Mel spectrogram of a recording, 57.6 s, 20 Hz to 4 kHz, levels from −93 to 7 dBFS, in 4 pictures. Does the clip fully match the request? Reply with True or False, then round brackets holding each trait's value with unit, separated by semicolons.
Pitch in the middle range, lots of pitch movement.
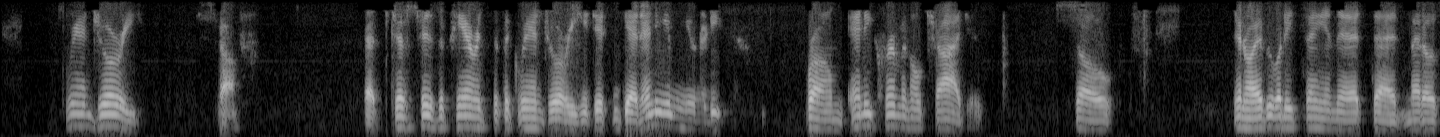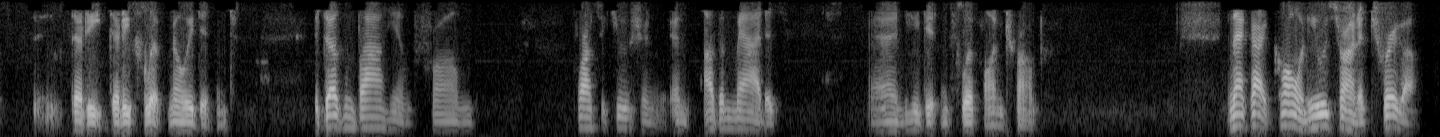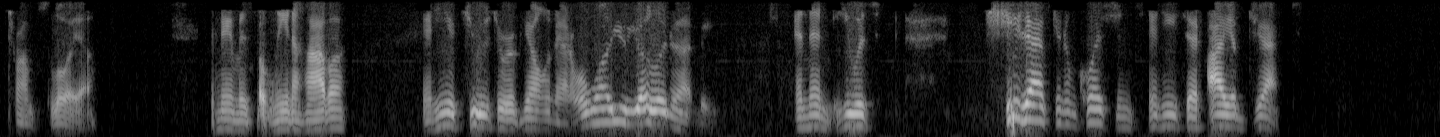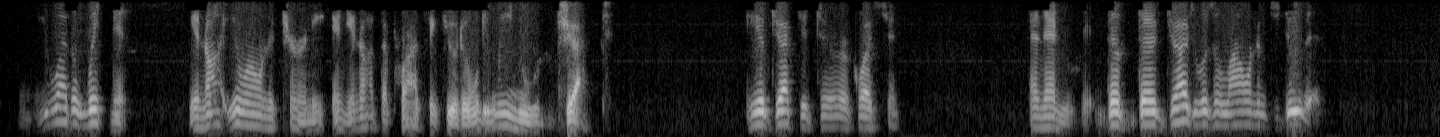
False (125 Hz; 5.7 semitones)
